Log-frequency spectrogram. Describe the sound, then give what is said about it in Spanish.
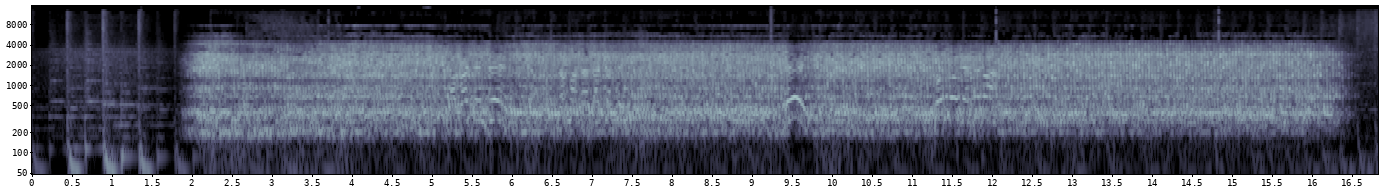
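Two rescue helicopters, from the Relámpagos group and the Secretaría de Seguridad, arrive at an accident site in the State of Mexico to attend the injured, roaring loudly and steadily for about fifteen seconds, a dense whooshing rotor and engine noise, preceded by a couple of seconds of quieter rhythmic thumping. “dos helicópteros, tanto del agrupamiento Relámpagos como de la Secretaría de Seguridad, llegaron al lugar del siniestro para atender a los heridos.”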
